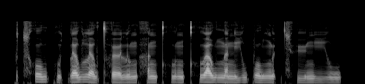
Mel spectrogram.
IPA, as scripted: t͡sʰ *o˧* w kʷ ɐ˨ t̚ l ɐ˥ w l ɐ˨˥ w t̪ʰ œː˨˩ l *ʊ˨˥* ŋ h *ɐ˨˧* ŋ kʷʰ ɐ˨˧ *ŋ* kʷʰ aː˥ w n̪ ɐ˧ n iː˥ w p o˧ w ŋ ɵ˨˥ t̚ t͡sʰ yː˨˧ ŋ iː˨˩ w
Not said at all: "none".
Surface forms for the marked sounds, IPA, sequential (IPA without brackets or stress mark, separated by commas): o˥, ʊ˨˥, ɐ˧, ŋ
